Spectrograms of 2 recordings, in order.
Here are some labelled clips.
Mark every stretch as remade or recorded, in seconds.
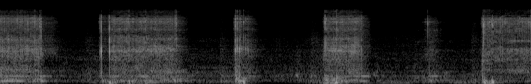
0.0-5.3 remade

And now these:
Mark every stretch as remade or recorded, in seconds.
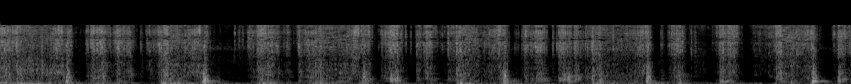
0.0-0.5 recorded; 0.5-5.4 remade; 5.4-6.8 recorded; 6.8-8.5 remade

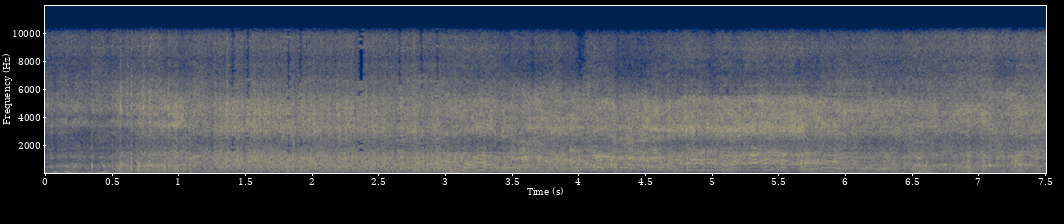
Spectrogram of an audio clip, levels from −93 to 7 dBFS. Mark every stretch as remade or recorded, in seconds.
0.0-1.2 remade; 1.2-3.0 recorded; 3.0-7.5 remade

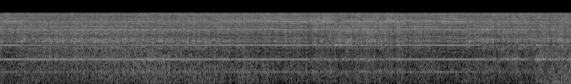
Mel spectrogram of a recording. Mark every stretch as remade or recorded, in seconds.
0.0-3.1 recorded; 3.1-4.0 remade; 4.0-4.8 recorded; 4.8-5.7 remade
